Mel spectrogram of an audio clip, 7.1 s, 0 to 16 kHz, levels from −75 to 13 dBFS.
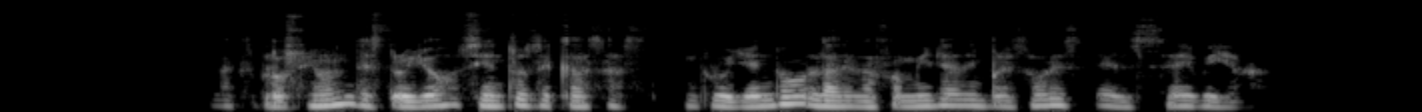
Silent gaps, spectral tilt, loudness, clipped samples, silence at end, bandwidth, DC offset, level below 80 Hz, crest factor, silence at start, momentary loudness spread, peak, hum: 3.29-3.36 s, 5.43-5.47 s; -9 dB/octave; -23 LUFS; under 0.1%; 0.85 s; 10 kHz; under 0.1%; -68 dBFS; 20 dB; 1.1 s; 13 LU; -4 dBFS; none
